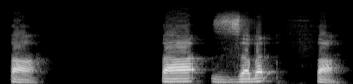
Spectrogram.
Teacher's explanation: تا زبان کا سرا اوپر کے دانتوں کے اندرونی کنارے سے لگے گا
